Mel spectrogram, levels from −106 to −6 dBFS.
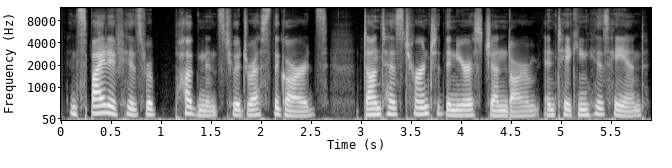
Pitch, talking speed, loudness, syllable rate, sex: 170 Hz, 195 wpm, -20 LUFS, 5.8 syllables/s, female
